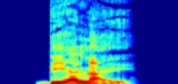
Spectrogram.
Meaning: this kind / type / sort
- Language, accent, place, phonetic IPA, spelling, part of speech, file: German, Germany, Berlin, [ˈdeːɐ̯laɪ̯], derlei, pronoun, De-derlei.ogg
